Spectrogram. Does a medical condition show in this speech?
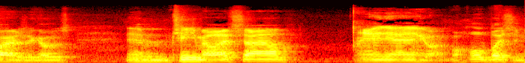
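Yes: Parkinson's disease; progressive, deep brain stimulation; DBS improved symptoms; hand, foot and speech motor problems, speech changed over time.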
